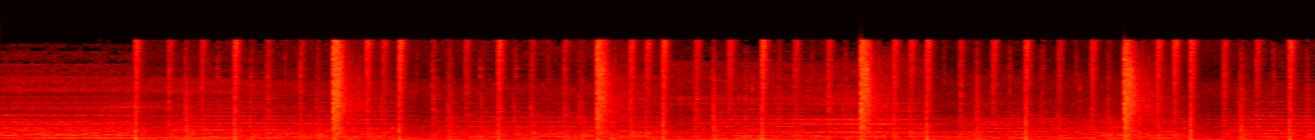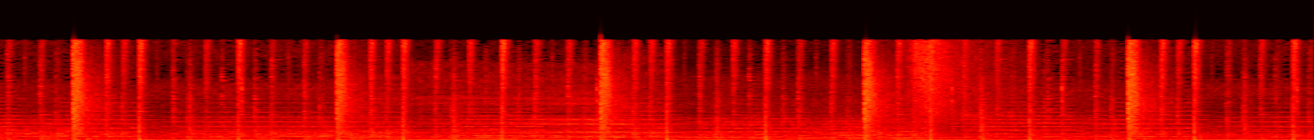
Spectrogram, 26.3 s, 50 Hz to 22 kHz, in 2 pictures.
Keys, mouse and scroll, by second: 0.2 alt+scroll, 0.3 scroll up 1, 1.1 typing, 2.1-2.8 typing, 4.1-4.6 scroll up 1, 4.6 typing, 5.7 alt+scroll up 1, 6.5 ctrl+shift+s, 8.1-9.1 typing, 12.1-12.5 scroll up 1, 12.5 typing, 22.0 right click.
